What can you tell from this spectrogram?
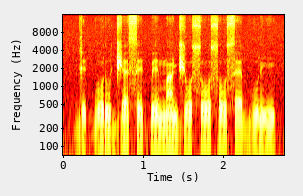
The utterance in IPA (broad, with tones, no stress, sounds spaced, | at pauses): ɡ e˨ ɡ͡b o˨˦ ɾ u˦˨ d͡ʒ ɛ˧ s e˧ k͡p e˧ m ã˦ d͡ʒ o˦ s o˦ s o˦˨ s ɛ˨ b u˨˦ ɾ ĩ˧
